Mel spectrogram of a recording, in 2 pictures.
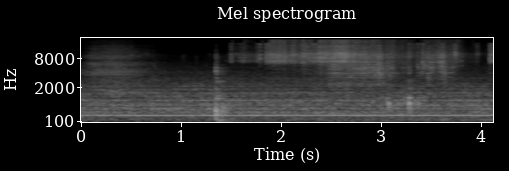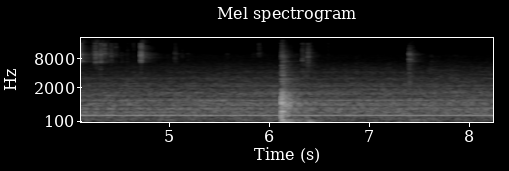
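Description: Rice tipped into water in a pot and stirred, a soft scraping and rubbing with a couple of sharp knocks against the pot, close and fairly quiet over a low steady hum.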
